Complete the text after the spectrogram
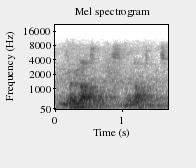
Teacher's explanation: [ ɒ ] weakens to [ ə ]. No stress. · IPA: məˈnɒtənəs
